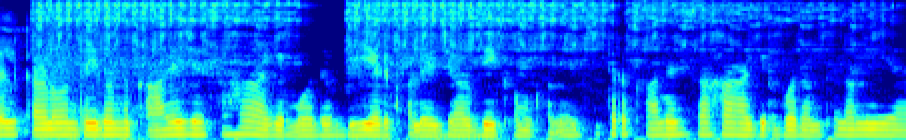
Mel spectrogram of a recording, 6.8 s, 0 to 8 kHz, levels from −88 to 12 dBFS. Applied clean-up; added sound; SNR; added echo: classical method log-MMSE.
